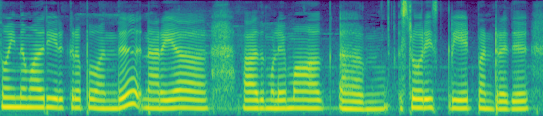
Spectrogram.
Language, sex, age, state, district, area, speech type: Tamil, female, 30-45, Tamil Nadu, Ariyalur, rural, spontaneous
